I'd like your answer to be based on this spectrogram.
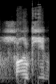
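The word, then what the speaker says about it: Funkee: Funky Boy spelled with two E's, F-U-N-K-E-E, and a separate word, B-O-Y.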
